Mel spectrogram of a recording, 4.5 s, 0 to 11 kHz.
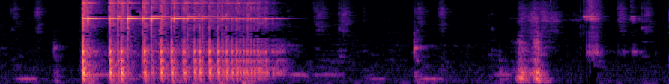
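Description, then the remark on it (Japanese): Dice are rolled on a hard surface for the first round, landing on 3 and 1: they clatter loudly for about a second and a half, a rapid burst of bright tumbling clicks, followed by a few quieter taps and a brief voice. “じゃあ、サイコロでも振りましょうか。”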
